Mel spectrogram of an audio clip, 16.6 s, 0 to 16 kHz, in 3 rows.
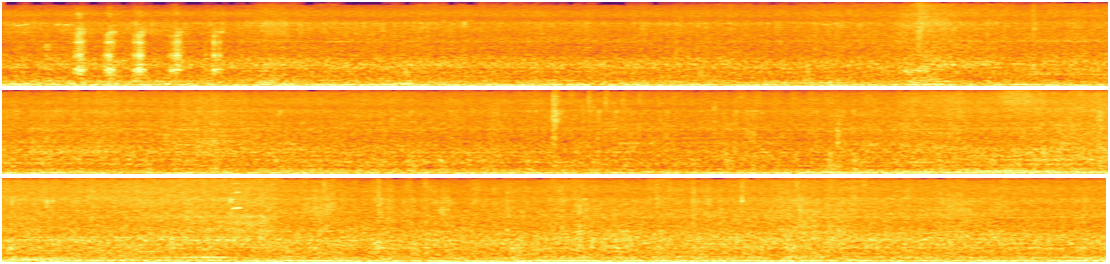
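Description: A Triumph 2500 MK I car driving round a block, its engine and road noise a steady, loud low rumble throughout, with no knocking or clunking standing out.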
